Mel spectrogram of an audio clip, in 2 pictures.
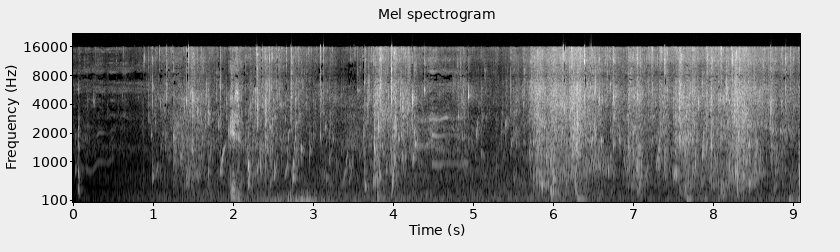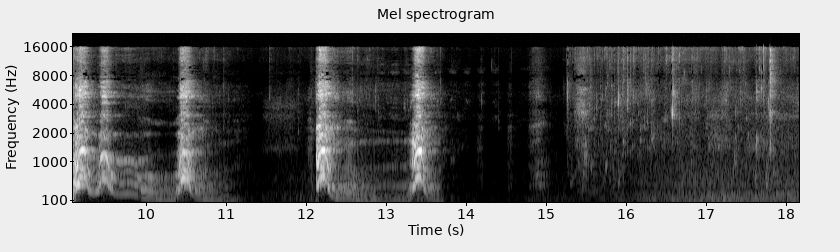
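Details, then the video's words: Pet dog Turbo distressed over his drowned toy: trickling water and murmur first, then four sharp, pitch-sliding whining barks spaced about a second apart, followed by quiet water sounds. "Turbo freaking out when his toy drowned"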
